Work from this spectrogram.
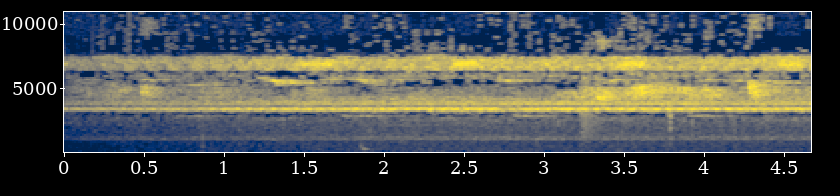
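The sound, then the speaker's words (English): Crickets and other insects fill a jungle ambience with a steady, high, shimmering buzz. A few faint chirps rise out of it, and no voices are heard. “Alexa, open Jungle Trek. Sit back, close your eyes and relax. Let's travel. Welcome to the jungle.”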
